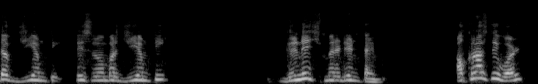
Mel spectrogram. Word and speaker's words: Greenwich: is gmt greenwich meridian greenwich merit in time that's the normal pronunciation but i told yesterday w silent greenwich meridian time from greenwich notice that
